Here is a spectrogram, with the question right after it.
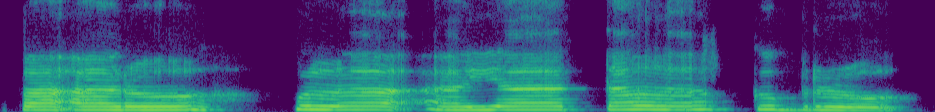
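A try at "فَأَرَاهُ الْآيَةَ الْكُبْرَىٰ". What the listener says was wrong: Nah, ayahnya harus panjang. Karena di sini ada alif. Hamzahnya di tengah, kemudian ada alif setelahnya. Jadi dia mat asli.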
